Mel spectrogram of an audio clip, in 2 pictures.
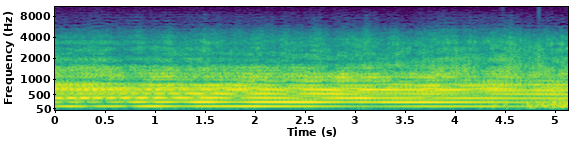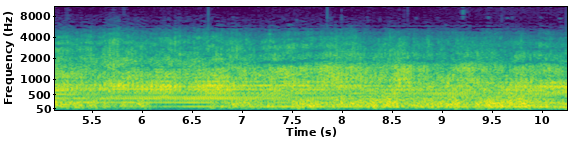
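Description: Light twin-engine propeller plane at takeoff power on its takeoff roll, its two engines droning with a slow pulsing beat between them. About halfway through, the even hum turns rougher and noisier.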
